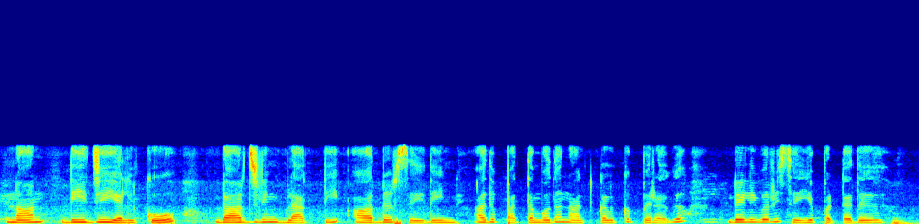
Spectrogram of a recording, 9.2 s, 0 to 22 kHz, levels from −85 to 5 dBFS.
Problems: background conversations at intervals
